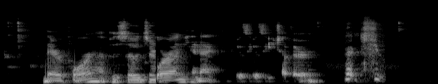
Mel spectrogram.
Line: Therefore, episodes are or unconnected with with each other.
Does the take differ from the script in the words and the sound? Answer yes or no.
yes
